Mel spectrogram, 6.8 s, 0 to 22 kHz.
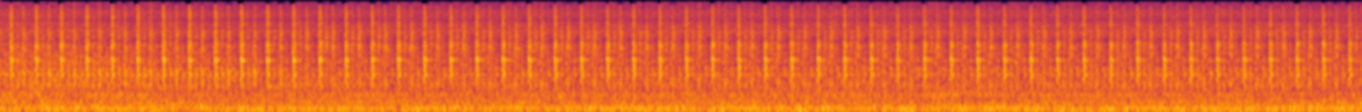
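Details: Toyota Land Cruiser LC120 diesel: loud, sharp metallic tapping about four per second over steady idle, hard and regular; severe engine knock, suspected piston damage, not a holed piston.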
